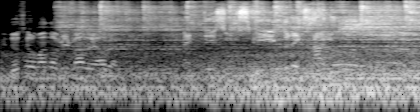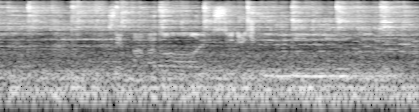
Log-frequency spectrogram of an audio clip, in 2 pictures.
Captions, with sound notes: [in Spanish] I'll send this to my mother.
